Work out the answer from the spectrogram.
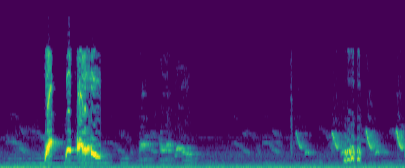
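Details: Red-whiskered bulbul praised for its fine song phrasing: a loud burst of three or four quick, rich whistled notes sweeping between high and mid pitch, followed by quieter twittering from other birds in the background.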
